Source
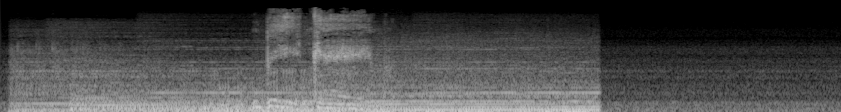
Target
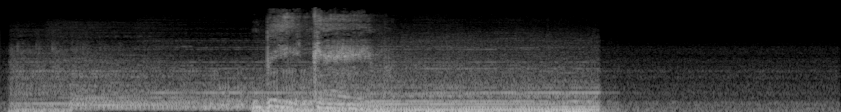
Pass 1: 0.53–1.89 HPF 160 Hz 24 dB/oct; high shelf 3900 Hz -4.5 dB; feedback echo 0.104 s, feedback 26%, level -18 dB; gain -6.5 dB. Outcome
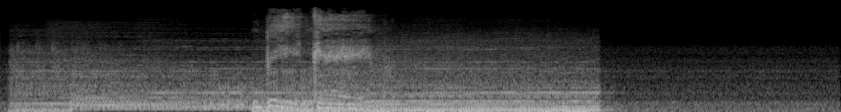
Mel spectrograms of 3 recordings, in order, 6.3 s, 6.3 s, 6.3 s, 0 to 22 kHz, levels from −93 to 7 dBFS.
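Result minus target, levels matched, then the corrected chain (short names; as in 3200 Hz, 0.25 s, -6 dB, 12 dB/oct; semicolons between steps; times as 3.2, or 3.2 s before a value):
echo 46 ms early
0.53–1.89 HPF 160 Hz 24 dB/oct; high shelf 3900 Hz -4.5 dB; feedback echo 0.15 s, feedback 26%, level -18 dB; gain -6.5 dB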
